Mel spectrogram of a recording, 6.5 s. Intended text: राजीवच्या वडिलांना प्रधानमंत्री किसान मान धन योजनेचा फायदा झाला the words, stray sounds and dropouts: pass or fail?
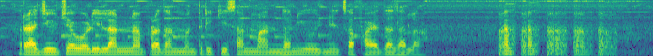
fail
